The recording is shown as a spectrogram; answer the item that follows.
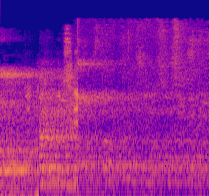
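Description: A futsal ball bouncing and being kicked on a sports-hall floor, with voices, in an echoing gym. The sound changes character a little under a second in.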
